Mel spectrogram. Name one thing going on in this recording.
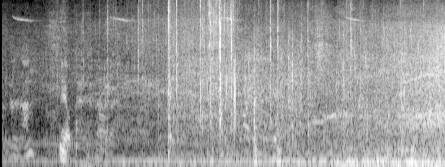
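Bicycle tyres crunch and rattle over gravel.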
